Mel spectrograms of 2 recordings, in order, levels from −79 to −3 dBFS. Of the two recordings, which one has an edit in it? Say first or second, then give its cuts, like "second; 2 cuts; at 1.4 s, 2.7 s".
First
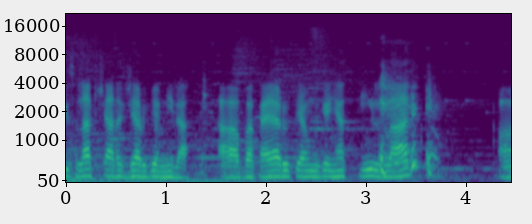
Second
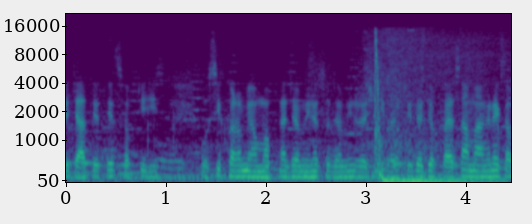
second; 1 cut; at 3.2 s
